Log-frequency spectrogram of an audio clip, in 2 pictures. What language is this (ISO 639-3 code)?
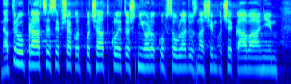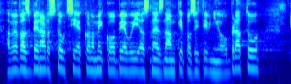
ces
